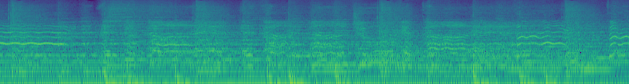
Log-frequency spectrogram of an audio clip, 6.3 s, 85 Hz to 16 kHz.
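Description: A pop song from the Eurovision 2014 contest. A singer holds long notes with vibrato near the start and again near the end, over a full band backing.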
